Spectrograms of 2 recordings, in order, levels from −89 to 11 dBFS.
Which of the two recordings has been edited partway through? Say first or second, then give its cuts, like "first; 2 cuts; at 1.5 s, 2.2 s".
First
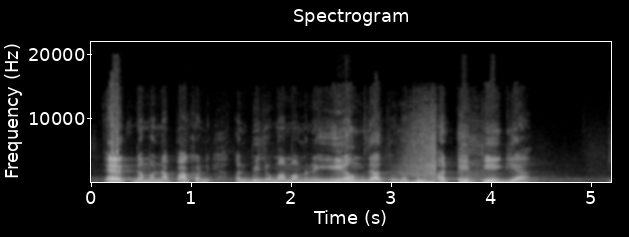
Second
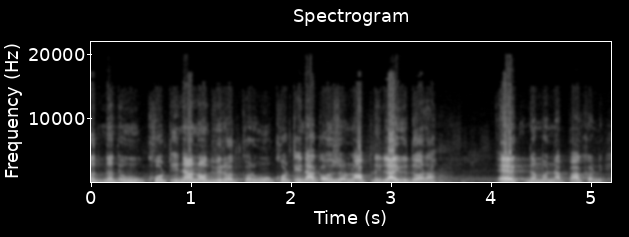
first; 1 cut; at 3.3 s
